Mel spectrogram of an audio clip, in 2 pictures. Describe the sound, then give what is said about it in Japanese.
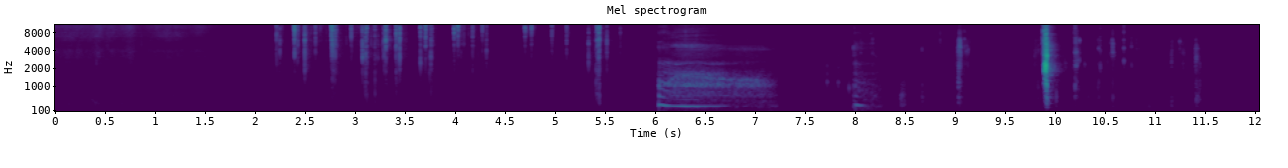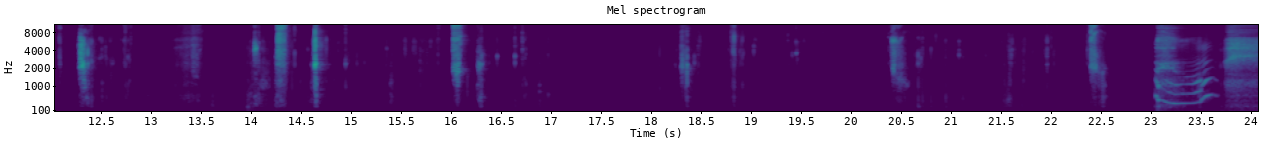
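Hard candy is sucked and crunched in the mouth: faint, scattered crisp crunches and clicks with soft sucking between them, spread irregularly over near silence. “自分へのご褒美に飴舐めちゃおうっと。”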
